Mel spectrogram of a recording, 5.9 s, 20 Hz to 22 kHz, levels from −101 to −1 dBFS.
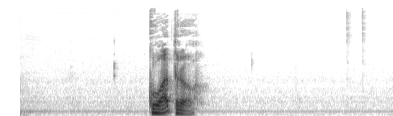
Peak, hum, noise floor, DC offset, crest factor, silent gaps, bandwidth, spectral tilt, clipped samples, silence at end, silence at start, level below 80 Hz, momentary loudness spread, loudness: -8 dBFS; none; -77 dBFS; under 0.1%; 22 dB; none; 14 kHz; -7.5 dB/octave; under 0.1%; 2.95 s; 2.25 s; -68 dBFS; 11 LU; -23 LUFS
